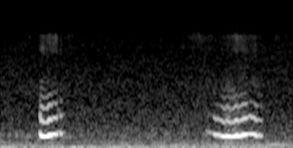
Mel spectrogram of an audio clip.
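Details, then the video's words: Pet cat indoors, possibly snoring, making two soft, tonal moaning squeaks, each under a second, steady then gently rising and falling in pitch, spaced about two seconds apart over a quiet, faint background. "roncando o algo asi"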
